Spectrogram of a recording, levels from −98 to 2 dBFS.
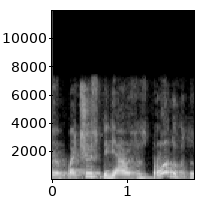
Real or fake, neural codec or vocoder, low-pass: fake; codec, 16 kHz, 4 kbps, FreqCodec, larger model; 7.2 kHz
